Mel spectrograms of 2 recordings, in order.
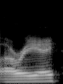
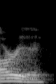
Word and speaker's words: Aryeh: I'm here with Paul arier and I'm sorry I'm I'm sure I'm mispronouncing your name do you want to go ahead and share it with us you said it perfectly Paul arier okay great so you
